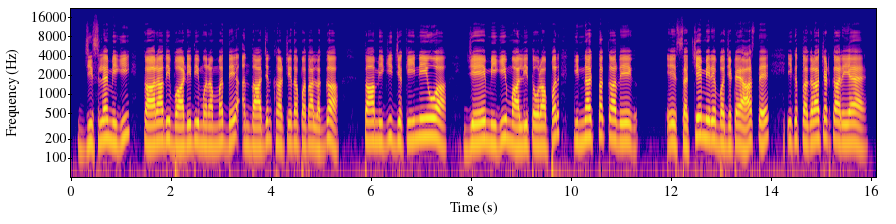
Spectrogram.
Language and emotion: Dogri, sad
